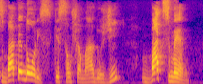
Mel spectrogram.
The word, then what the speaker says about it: batsman: Creio que a pronúncia seja essa. Professores de inglês, por favor, se eu estiver falando errado, me corrija e ensine para os nossos alunos, tá bom? Por favor, vamos lá. Mas na pronúncia do professor Leandro é batsman, o nome da pronúncia.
